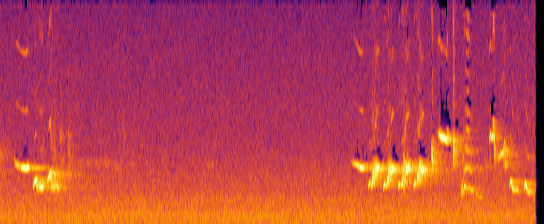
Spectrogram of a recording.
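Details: Male common redstart singing, said to sing from early morning till evening. Two short phrases about four seconds apart, each a high whistled opening followed by a quick, slightly descending run of bright twittering notes, over a quiet, steady background hiss.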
